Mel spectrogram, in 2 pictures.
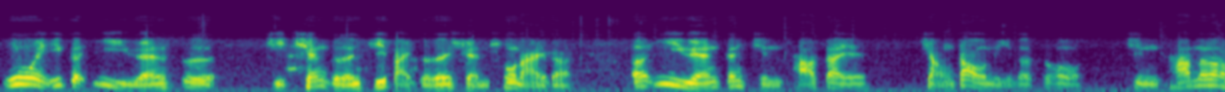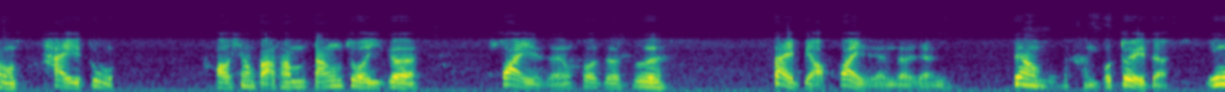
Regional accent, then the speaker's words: Taiwan; Chinese is a second language; now in Hong Kong; 我係台灣人啊。

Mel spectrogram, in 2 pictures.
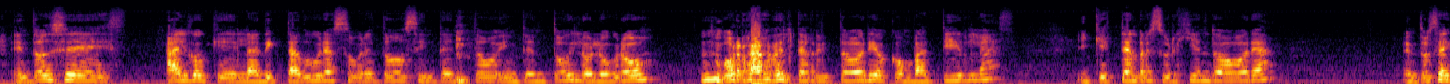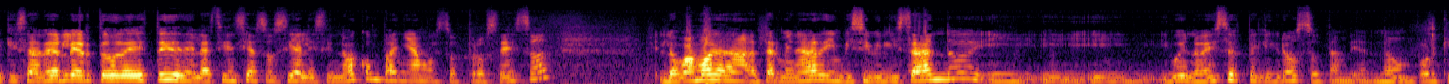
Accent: Gobernador Costa, Chubut, Argentina; siempre he dicho que soy de Gobernador Costa, porque en realidad nunca me fui de Gobernador Costa.

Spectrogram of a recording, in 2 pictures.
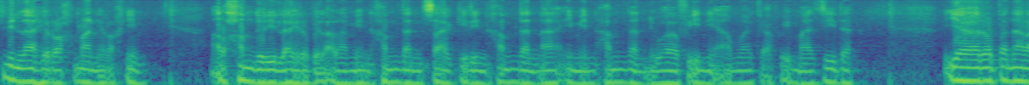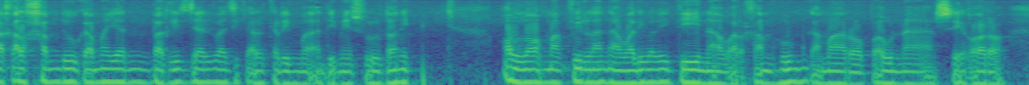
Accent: Yogyakarta, Special Region of Yogyakarta, Indonesia; saya pribadi dan selaku warga Jogja yang banyak meninggalkan Jogja, banyak di Jakarta, banyak di semuanya

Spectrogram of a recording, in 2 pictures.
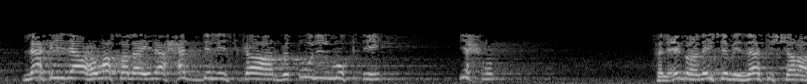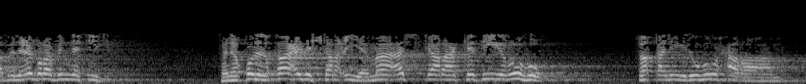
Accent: Kuwait; وقد صدر فتوى بهذا الشأن من وزارة الأوقاف عندنا في الكويت

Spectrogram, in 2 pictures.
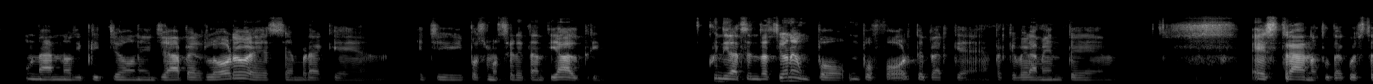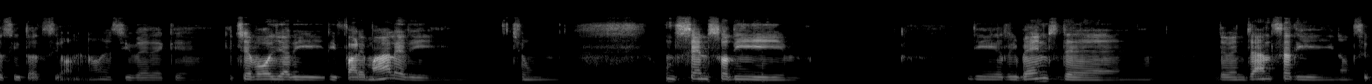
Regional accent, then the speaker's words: Barcelona, Catalonia, Spain; Italian is a second language; sono di Barcellona, sociologo, attivista sociale anche della CUP.

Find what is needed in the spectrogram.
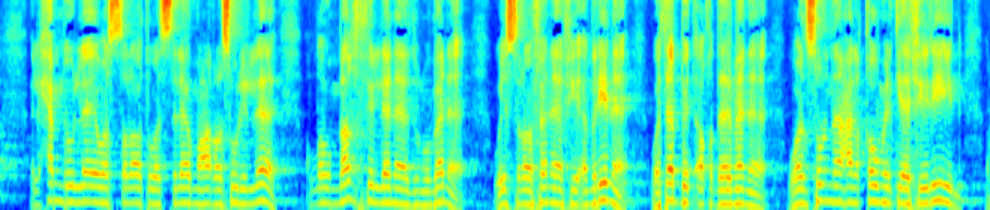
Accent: Egypt; التي أصابت بلادنا مصر في هذه الأيام

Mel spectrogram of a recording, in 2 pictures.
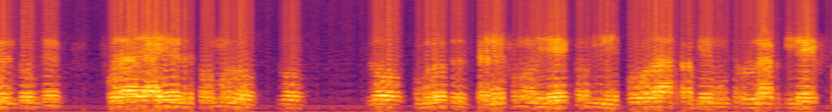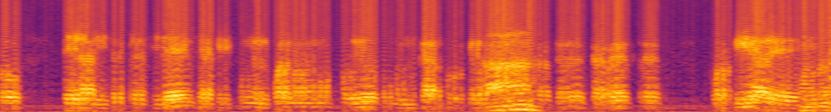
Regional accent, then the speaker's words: El Salvador; Nosotros acá, como salvadoreños, como miembros del gobierno

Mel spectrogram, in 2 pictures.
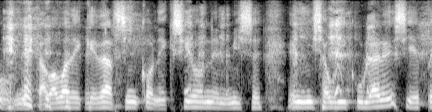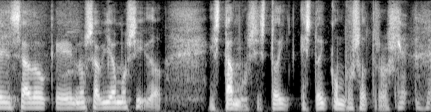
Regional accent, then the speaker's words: Zaragoza, Aragon, Spain; que yo también soy de aquí, Mañicó. Y Zaragoza las acentúo todas

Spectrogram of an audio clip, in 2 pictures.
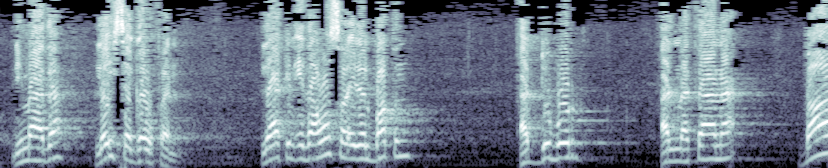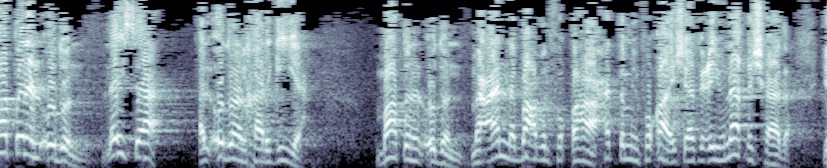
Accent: Yemen; مثل هذه ما يسمى عندنا في اليمن المداعة، الشيشة

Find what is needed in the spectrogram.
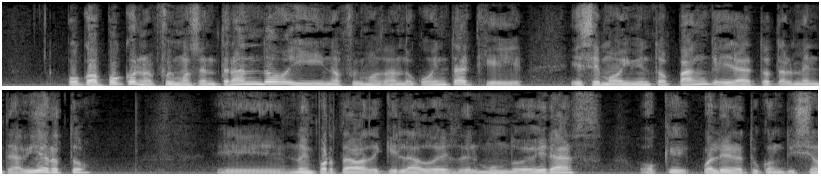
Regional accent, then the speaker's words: Bariloche, Río Negro, Argentina; éramos hijos de obreros en los barrios altos barilochenses. Precisamente yo soy del San Seferino, el glorioso San Seferino.

